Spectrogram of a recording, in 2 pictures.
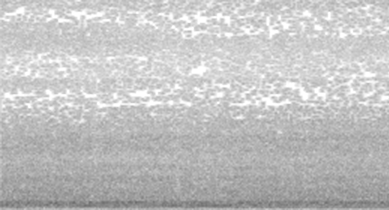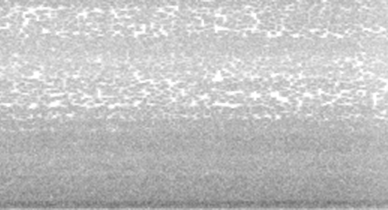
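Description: Steady drone of a ship's running machinery heard on deck: an even rush of noise with a low, multi-toned hum that does not change.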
